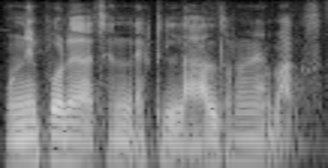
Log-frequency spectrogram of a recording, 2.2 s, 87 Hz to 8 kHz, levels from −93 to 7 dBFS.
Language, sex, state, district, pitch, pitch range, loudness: Bengali, male, Tripura, West Tripura, 95 Hz, 90-95 Hz, -21 LUFS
